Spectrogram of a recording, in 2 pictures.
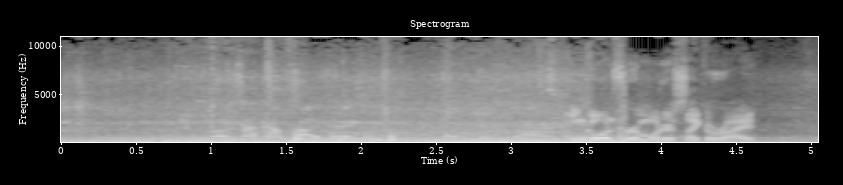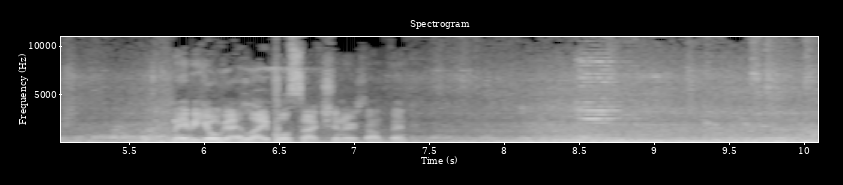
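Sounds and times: motor scooter engines: 0.0 - 10.0.

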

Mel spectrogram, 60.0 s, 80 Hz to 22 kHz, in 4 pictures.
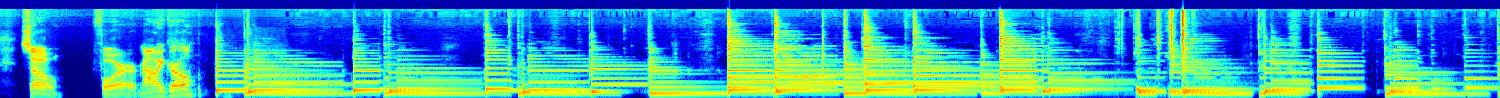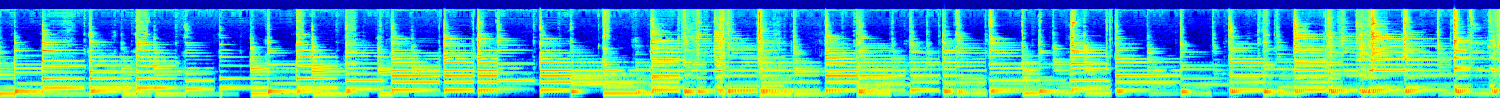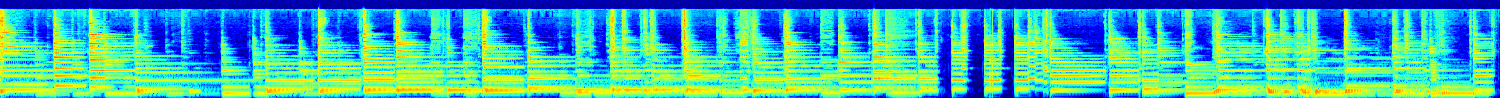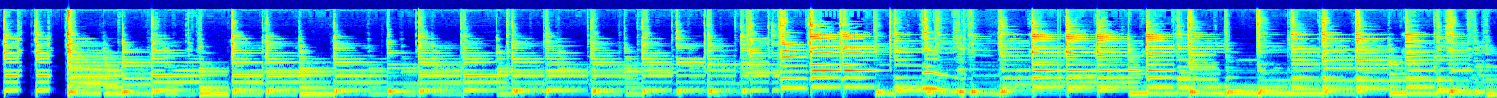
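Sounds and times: fingerpicked ukulele: 2.0 - 59.9.

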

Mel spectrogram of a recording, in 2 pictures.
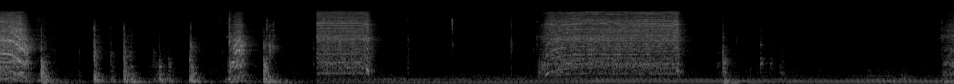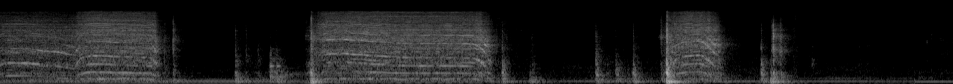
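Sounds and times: cordless drill whining: 5.4 - 6.9, 9.4 - 11.2, 12.6 - 14.5, 16.2 - 16.8.

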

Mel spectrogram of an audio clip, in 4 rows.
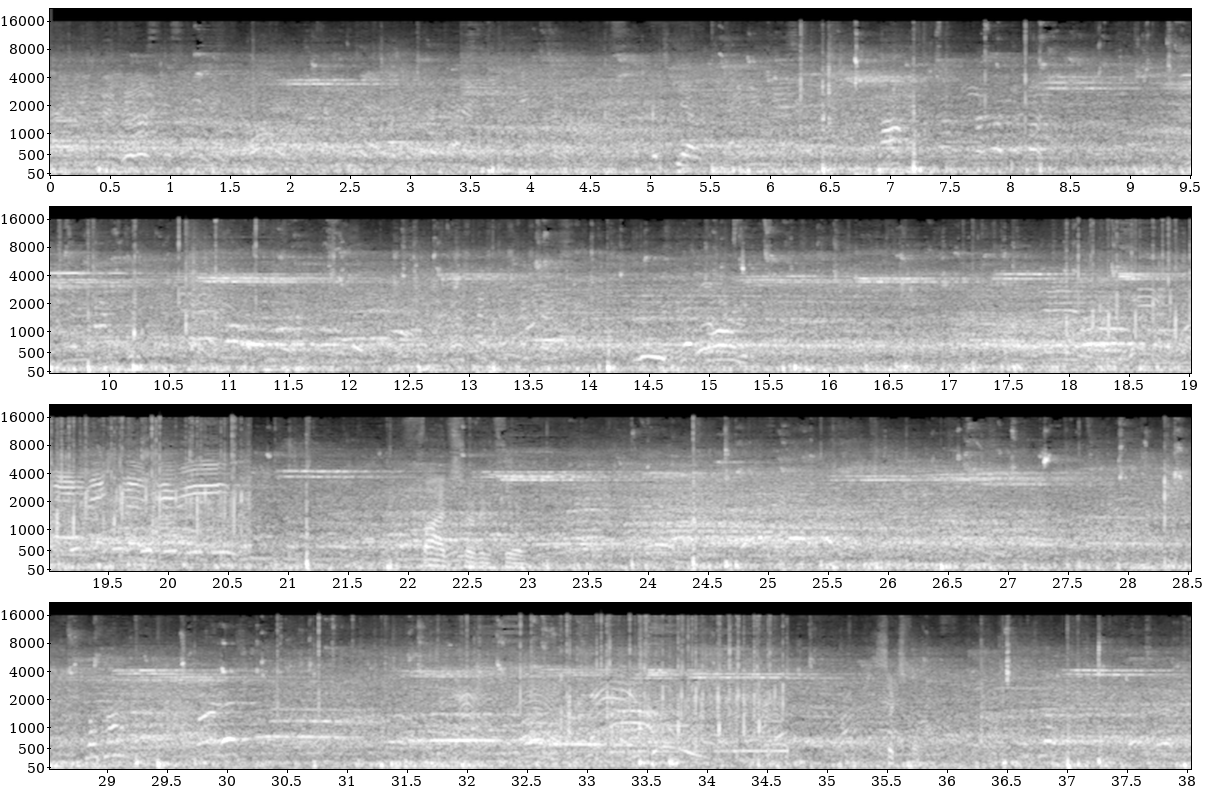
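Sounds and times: voices of players and spectators: 0.0 - 38.0.

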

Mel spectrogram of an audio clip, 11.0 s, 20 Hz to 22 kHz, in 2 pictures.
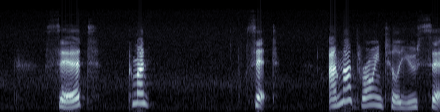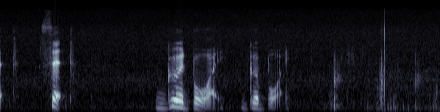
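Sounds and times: faint taps and scuffs: 9.6 - 11.0.

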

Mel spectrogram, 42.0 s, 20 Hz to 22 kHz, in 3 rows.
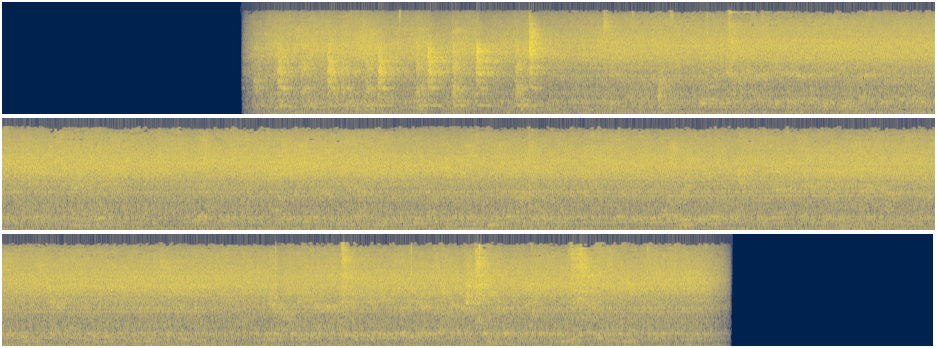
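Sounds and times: refrigeration chiller running: 3.6 - 38.9
sharp mechanical clicks and knocks: 3.8 - 8.2.

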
